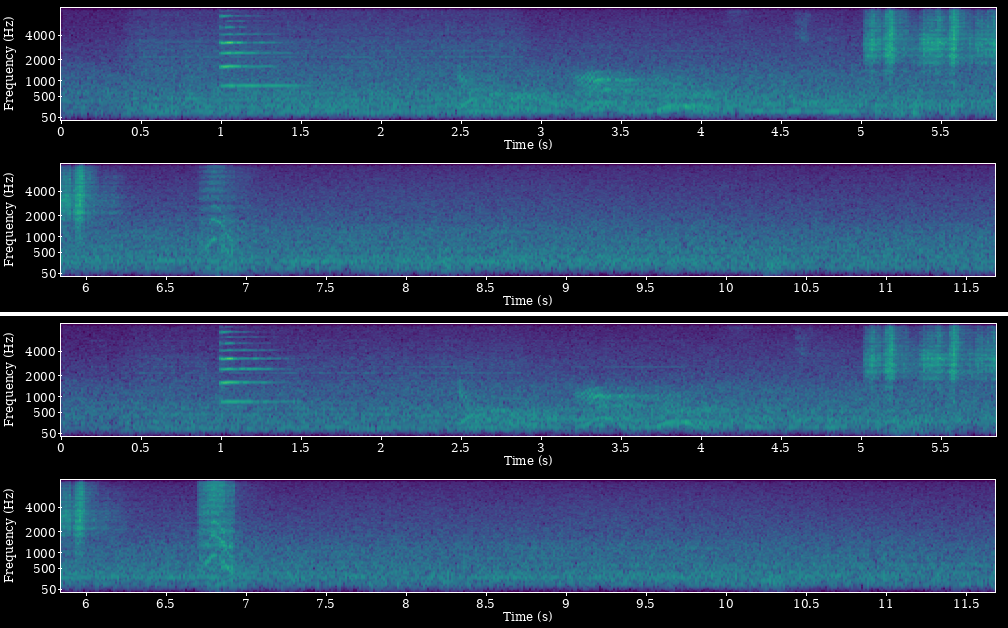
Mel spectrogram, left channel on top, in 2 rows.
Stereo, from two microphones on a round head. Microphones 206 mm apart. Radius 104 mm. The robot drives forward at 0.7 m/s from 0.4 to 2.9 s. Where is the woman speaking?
10° left (ahead or behind), 4.5 m.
